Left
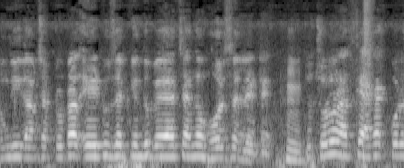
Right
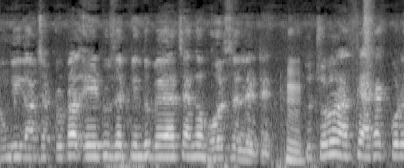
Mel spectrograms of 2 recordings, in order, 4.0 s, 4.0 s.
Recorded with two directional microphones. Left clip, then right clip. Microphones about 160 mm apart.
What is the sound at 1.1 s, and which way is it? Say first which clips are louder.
Speech: left 2 dB; 30° left (ahead or behind).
